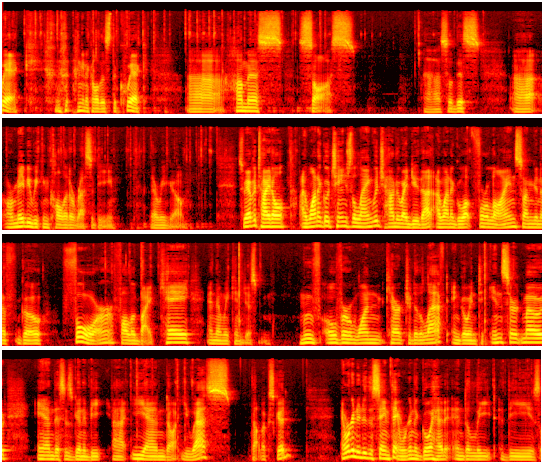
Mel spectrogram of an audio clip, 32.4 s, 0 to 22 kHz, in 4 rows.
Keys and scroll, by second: 0.0-5.5 typing, 6.6-7.5 typing, 8.7-10.9 typing, 17.9 4, 18.5 k, 19.9 h, 23.6 i, 26.2-27.7 typing, 29.5 Escape, 31.8-32.3 typing.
